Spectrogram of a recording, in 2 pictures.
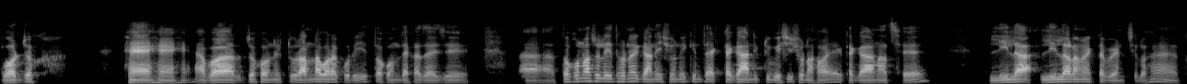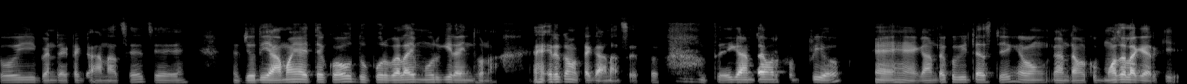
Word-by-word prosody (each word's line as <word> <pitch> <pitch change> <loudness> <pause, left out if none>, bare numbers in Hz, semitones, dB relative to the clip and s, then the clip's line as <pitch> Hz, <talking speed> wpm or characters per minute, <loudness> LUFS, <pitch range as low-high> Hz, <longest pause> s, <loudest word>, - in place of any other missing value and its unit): আবার 100 +1 +5
যখ 105 - -1 0.9
হ্যাঁ, 105 -1 +9
হ্যাঁ, 95 -2 +3
হ্যাঁ 90 - -11
আবার 105 +1 +7 0.2
যখন 110 0 -1
একটু 110 - -15
রান্না-বাড়া 115 +3 +4
করি 105 0 -7 0.2
তখন - - -3
দেখা 105 +1 -3
যায় 100 0 -3
যে 95 - -6 0.7
আ - - -2 0.4
তখনও 145 +4 -1
আসলে 145 -1 -2
এই 135 - -10
ধরনের 140 +1 -1
গানই 115 +1 +1
শুনি 120 +1 -8
কিন্তু 125 -3 -8
একটা - - -1
গান 110 -1 +8
একটু 110 +1 -12
বেশি 105 +3 -3
শোনা 110 -3 -2
হয়, 100 +5 -1
একটা 105 - -4
গান 100 0 +5
আছে 100 0 -8 0.9
'Leela' 115 +3 +5 0.2
'Leela' 120 +2 +3
নামে 120 -1 +1
একটা - - -4
ব্যান্ড 95 0 -5
ছিল, - - -14
হ্যাঁ? 130 -5 -7
তো - - -14
ওই 110 - -7 0.2
ব্যান্ডে 95 +1 -7
একটা 95 - -8
গান 90 -1 -4
আছে 85 - -13 0.2
যে 100 - -8 0.8
'যদি 100 +1 -2
আমায় 115 +4 +4
আইতে 115 0 0
কও 110 - +4
দুপুরবেলায় 110 0 +1
মুরগি 110 +1 -4
রাইন্ধ 100 -2 -3
না।' - - -17 0.3
হ্যাঁ, - - +2
এরকম - - +2
একটা - - 0
গান - - +2
আছে। - - -10 0.2
তো, - - -11 0.6
তো - - -22
এই 110 - -3
গানটা 110 0 +5
আমার 115 0 -1
খুব 105 - -15
প্রিয় 110 -4 -2 0.5
হ্যাঁ, 100 -2 +1
হ্যাঁ 90 -3 0
গানটা 95 +1 -1
খুব 115 - -6
ইন্টারেস্টিং 105 +1 -3
এবং 100 -1 +1 0.2
গানটা 95 -1 -2
আমার 95 +1 -4
খুব - - -12
মজা 110 +2 +7
লাগে 105 -2 +7
আরকি। - - -14
105 Hz, 195 wpm, -25 LUFS, 100-115 Hz, 0.9 s, হ্যাঁ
